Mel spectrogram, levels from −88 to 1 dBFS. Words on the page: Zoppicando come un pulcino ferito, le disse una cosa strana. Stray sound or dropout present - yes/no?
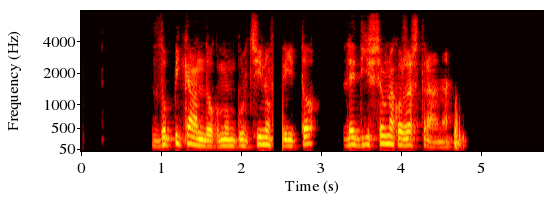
yes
